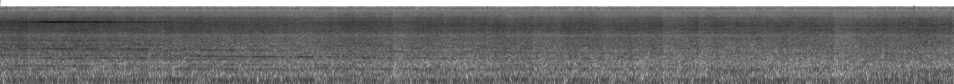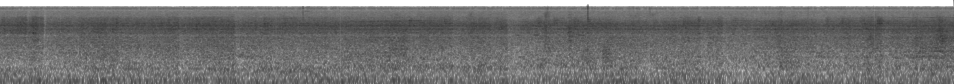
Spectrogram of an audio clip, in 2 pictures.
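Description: Freight train of open hopper cars rolling steadily past, a continuous low rumble of wheels on rail.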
